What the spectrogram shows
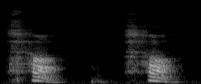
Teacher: This letter Ha is a heavy Ha, comes from the top of the throat. Ha, Ha. It's not your easy hello H.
